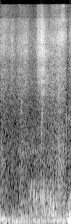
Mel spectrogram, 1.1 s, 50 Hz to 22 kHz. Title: Stomach growl 40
